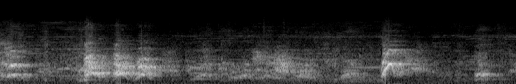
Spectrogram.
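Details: German Shepherds playing together at a coastal rescue, giving scattered short barks and yips with growly play noises between them, a few louder bursts standing out.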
